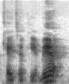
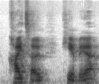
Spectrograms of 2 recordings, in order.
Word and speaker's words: Kaito Kiyomiya: So since we last spoke, he's had wins over Kaito Kiyomiya. No, not Kaito, I've said it wrong. Kaito Kiyomiya and Ren Narita.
